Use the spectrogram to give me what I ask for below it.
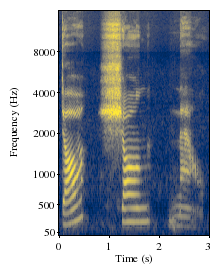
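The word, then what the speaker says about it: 大熊猫: out it sounds like da shong mao so if we look here it would say da shong mao okay so that's how they would pronounce it in china and it says that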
